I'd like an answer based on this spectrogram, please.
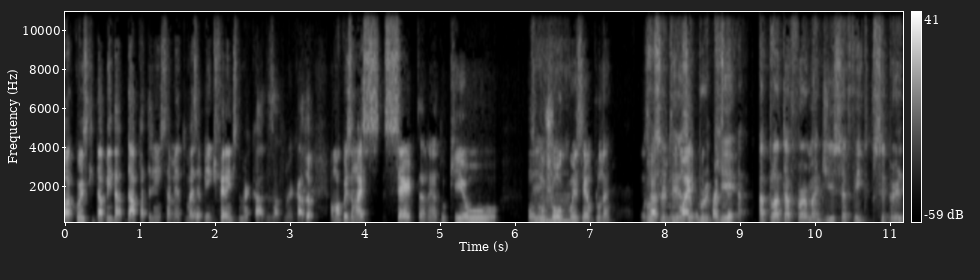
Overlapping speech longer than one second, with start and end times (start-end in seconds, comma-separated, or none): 7.7-8.9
